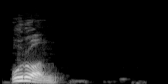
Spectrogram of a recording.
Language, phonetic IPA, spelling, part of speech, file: Russian, [ʊˈron], урон, noun, Ru-урон.ogg
- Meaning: losses, damage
